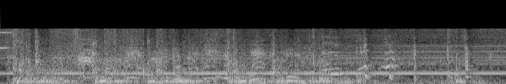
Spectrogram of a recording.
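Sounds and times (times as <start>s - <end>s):
garbage can: 0.1s - 3.8s
laughter: 0.8s - 4.9s.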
